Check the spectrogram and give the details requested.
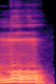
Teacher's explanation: So with a slight H sound at the end, not really an obvious H sound. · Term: change in tone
